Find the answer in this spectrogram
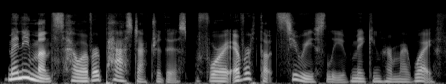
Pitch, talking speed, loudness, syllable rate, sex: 160 Hz, 215 wpm, -21 LUFS, 6.2 syllables/s, female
